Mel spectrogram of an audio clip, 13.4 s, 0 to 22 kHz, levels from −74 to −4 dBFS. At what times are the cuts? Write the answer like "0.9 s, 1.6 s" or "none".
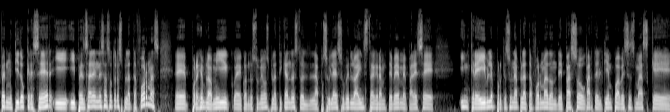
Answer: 11.7 s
